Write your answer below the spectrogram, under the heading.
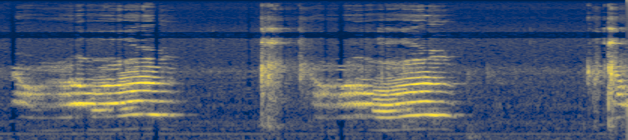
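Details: Domestic cat giving two long, drawn-out, wavering meows inside a room, each about a second long, separated by sharp clattering knocks, with a low steady hum in the background.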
